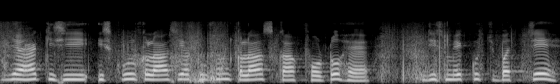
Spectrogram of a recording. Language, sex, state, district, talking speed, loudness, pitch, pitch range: Hindi, male, Uttar Pradesh, Shamli, 140 wpm, -17 LUFS, 225 Hz, 210-235 Hz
